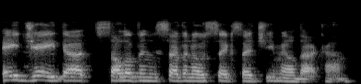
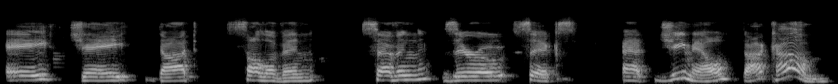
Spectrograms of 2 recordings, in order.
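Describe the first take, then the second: First: It is said fast. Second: It is said slowly.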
